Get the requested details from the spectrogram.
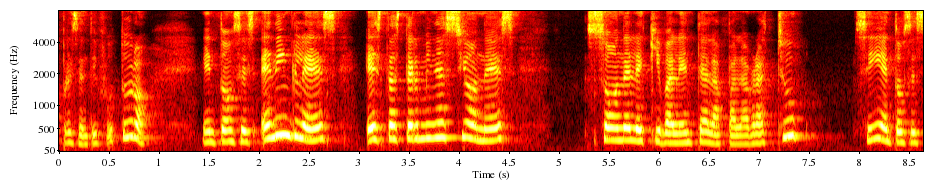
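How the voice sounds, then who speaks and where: A woman teaches English grammar in a patient, repetitive way, checking in often with her students. Her voice sits a little high but sounds mellow and warm. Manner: patient, repeats points with "¿sí?" and "¿ok?". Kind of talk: explaining grammar.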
